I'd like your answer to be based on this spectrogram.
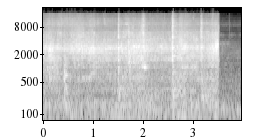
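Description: Chicken meat sizzles and fries in a pan on a gas stove for a home-style chicken biryani, a steady close hiss with occasional stirring scrapes, stopping abruptly near the end.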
